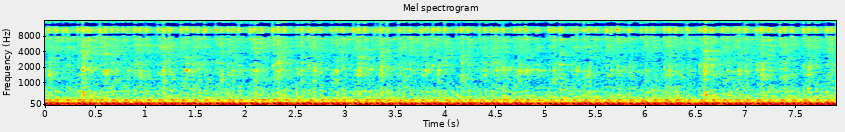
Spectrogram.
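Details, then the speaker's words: 1994 Harley-Davidson Evolution touring engine, over 70,000 miles, first start after top-end rebuild for base gasket leak, choked: steady V-twin idle with light regular tick from unsealed exhaust torque cones; no engine ticking, compression good. "all right we did it sounds good it'll take you from the exhaust I've not got it uh compressed up in there yet with those cone those torque cones in there so that'll take care of that they were coming just from the exhaust no ticking in the motor uh compression sounds great"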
